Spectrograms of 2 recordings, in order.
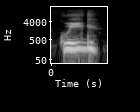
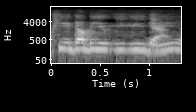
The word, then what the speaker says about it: Puig: I think it's Puig. Puig, like PWEEG is sort of the pronunciation.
